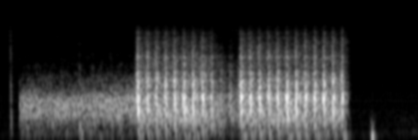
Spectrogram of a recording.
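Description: Automatic gunfire in an animated show, a steady rattling stream of rapid shots that grows louder and sharper partway through, then cuts off, followed by a single short thud.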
